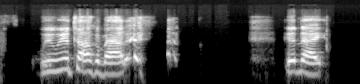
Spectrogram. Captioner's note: chuckles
